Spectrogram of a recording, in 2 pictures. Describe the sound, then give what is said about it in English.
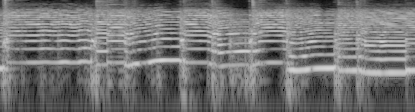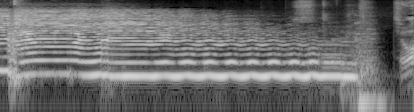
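A distorted electric guitar plays a melodic line, each note dipping and bending up into pitch with a whammy-bar scoop, ending on a long sustained note with gentle vibrato. No talking. “So let let's deal with maybe some, some basic trem techniques. Okay. Scooping into notes.”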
